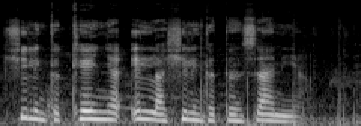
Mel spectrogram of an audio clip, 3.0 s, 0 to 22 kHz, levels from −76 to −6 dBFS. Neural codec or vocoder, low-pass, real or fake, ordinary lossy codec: none; none; real; none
